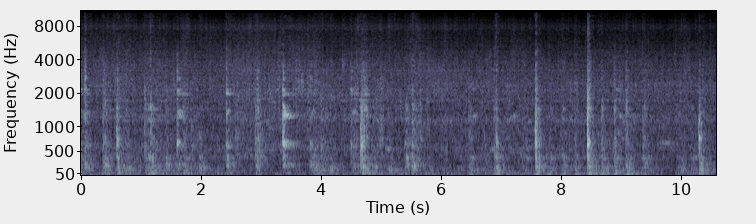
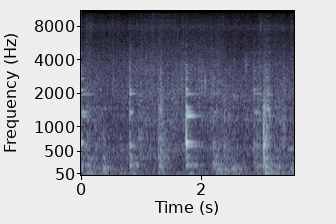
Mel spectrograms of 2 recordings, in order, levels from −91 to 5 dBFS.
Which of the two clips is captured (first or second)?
second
